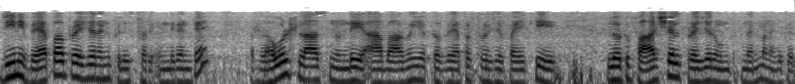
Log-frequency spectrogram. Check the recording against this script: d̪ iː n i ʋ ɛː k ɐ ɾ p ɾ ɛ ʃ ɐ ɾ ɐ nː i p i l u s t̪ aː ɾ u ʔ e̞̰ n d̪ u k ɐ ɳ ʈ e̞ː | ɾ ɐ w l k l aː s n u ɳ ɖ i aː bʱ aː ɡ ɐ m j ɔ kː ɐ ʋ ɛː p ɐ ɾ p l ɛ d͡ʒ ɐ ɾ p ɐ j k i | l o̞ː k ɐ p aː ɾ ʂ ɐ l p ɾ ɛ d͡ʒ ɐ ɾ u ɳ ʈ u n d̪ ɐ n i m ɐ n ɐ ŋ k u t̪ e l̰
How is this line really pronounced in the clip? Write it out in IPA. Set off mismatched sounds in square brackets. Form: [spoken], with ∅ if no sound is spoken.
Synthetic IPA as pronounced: d̪ iː n i ʋ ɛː [p] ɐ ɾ p ɾ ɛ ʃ ɐ ɾ ɐ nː i p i l u s t̪ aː ɾ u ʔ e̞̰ n d̪ u k ɐ ɳ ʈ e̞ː | ɾ ɐ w l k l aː s n u ɳ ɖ i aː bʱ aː ɡ ɐ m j ɔ kː ɐ ʋ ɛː p ɐ ɾ p [ɾ] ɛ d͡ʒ ɐ ɾ p ɐ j k i | l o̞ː k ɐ p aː ɾ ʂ ɐ l p ɾ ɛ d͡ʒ ɐ ɾ u ɳ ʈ u n d̪ ɐ n i m ɐ n ɐ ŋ k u t̪ e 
